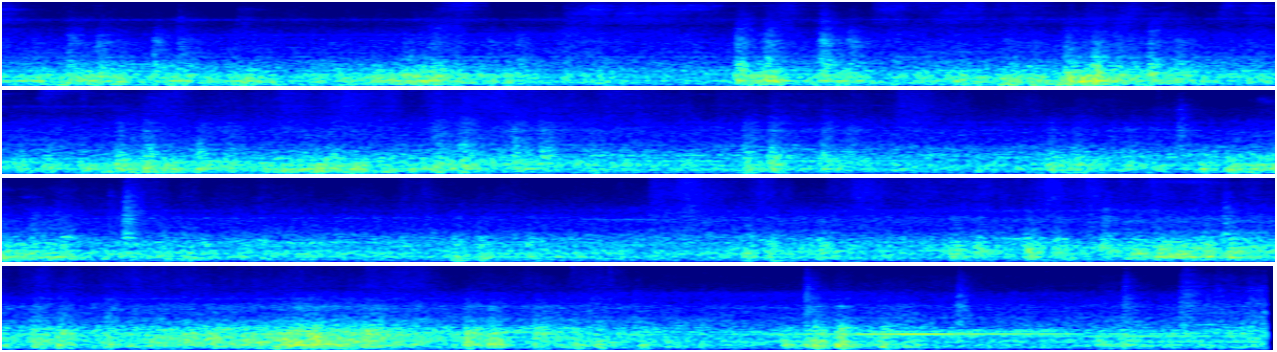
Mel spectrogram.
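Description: A stopped train hums steadily nearby.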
